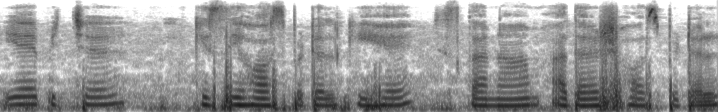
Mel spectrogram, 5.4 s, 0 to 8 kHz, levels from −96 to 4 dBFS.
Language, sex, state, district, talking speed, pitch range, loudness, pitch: Hindi, female, Bihar, Vaishali, 120 wpm, 175-200 Hz, -16 LUFS, 185 Hz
